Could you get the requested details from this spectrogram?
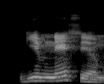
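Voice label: "gimnasium", Malay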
